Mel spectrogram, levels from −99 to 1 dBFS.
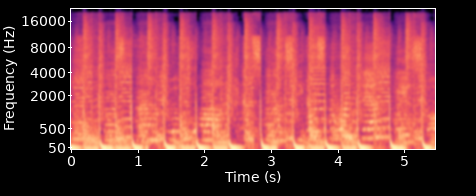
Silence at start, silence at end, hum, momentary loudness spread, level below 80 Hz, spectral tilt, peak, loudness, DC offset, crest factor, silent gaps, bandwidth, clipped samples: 0 s; 0 s; none; 2 LU; -10 dBFS; -3.5 dB/octave; 0 dBFS; -8 LUFS; under 0.1%; 6 dB; none; over 20 kHz; 0.3%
